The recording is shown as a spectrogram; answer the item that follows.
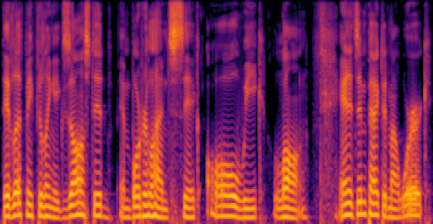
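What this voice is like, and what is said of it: Congested, under-the-weather voice. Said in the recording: “this week I've been beat up by allergies. I know y'all guys can hear it in my voice.”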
